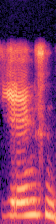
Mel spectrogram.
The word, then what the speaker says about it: Janssen: It's Jensen then. Yeah, I knew it. I knew it wasn't going to be a hard J.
